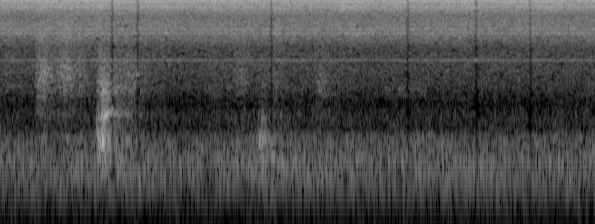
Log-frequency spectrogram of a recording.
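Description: A short animal call about a second in, with a fainter one near two seconds, over steady low background noise.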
